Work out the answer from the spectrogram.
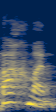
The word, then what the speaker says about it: Bachmann: Ah, Bachmann.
